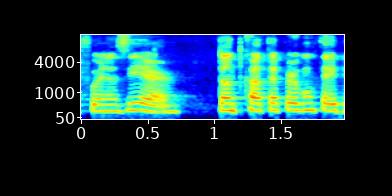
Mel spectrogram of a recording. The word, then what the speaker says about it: Fornazier: E o que fala de verdade é Forinade.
